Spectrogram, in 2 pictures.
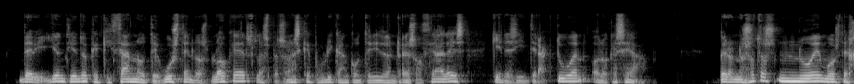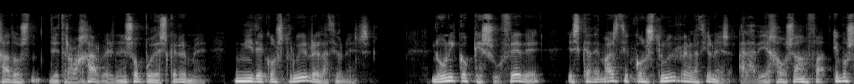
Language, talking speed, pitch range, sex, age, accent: Spanish, 190 wpm, 95-130 Hz, male, 40-59, Spanish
